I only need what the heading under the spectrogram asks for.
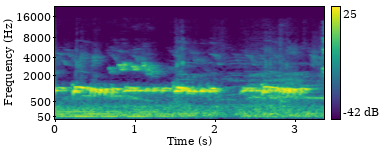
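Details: Local-type zebra doves, two kept birds in a singing duet, give nearly continuous rolling trilled coos, briefly pausing once, with a fainter higher chirp above and a low hum beneath.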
